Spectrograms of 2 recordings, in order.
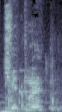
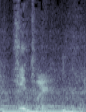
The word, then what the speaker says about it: Kitwe: elephant so it's sure it would be like chitway now the white people would not pronounce it for it so they say ketu and that's but the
